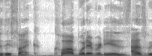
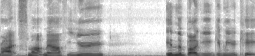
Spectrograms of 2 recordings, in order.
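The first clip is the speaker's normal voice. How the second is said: mock police officer voice, yelling; 5 semitones higher than usual. Retelling how a cop ordered them into the buggy: imitating a yelling cop. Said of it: "the cop yelled at me".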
